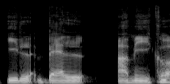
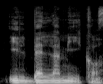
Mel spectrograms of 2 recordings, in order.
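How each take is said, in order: First: Bel and amico are said as separate words. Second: Bell and amico run together as one word. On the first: The speaker calls it wrong. "we don't say il bel amico" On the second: The speaker calls it right. "It all runs together"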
